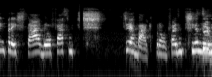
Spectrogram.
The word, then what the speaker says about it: Szczerbacki: Será que eu pronunciei seu sobrenome correto, Acho que Renata Zerbach? pronunciou. Na verdade, como ele é emprestado, eu faço um Sherbach.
